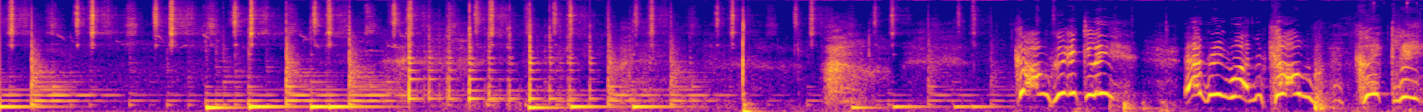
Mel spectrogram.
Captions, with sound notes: ( sighs ) COME QUICKLY! EVERYONE, COME! QUICKLY.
